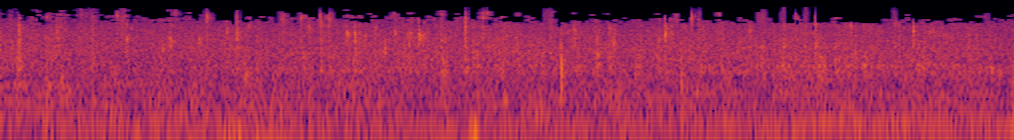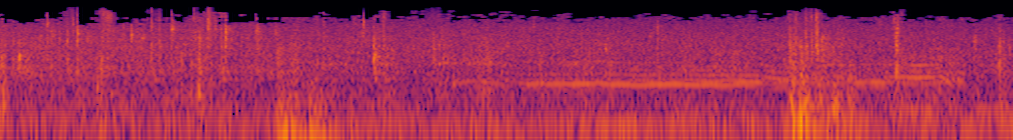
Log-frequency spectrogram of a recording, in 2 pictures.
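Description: Heavy rain falling steadily, with many small drop ticks. Near the end a steady hum and a sharp knock come through the rain.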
